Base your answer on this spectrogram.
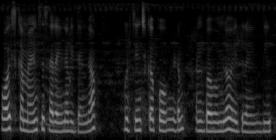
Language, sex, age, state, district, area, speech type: Telugu, female, 18-30, Telangana, Jangaon, urban, spontaneous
